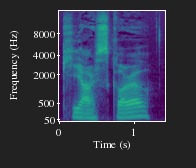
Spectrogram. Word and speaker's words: chiaroscuro: I know what Chicascaro means. Did I pronounce that right? – No.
